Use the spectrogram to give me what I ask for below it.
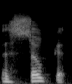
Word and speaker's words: Ahsoka: It's Ahsoka.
